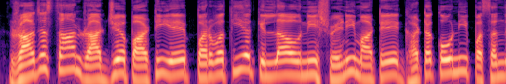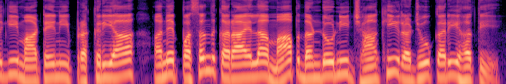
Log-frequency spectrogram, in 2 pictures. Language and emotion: Gujarati, neutral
